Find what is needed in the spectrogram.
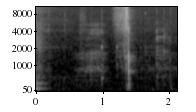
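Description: Pokémon trading cards being shuffled from the front of a small hand-held stack to the back: a faint tick about a second in, then one sharp click of card stock a little past halfway.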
